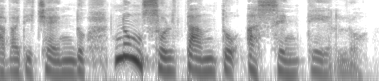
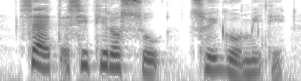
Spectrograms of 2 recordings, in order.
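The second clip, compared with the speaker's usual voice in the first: ordinary delivery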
